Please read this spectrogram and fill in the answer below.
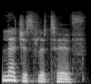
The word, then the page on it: legislative: British English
